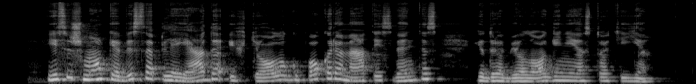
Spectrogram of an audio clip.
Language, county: Lithuanian, Vilnius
